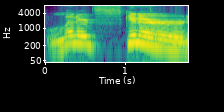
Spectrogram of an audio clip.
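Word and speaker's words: Lynyrd Skynyrd: Next up, Leonard Skinnard, and this is called Collectibles, spelled like Skinnard, and a really excellent collection.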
